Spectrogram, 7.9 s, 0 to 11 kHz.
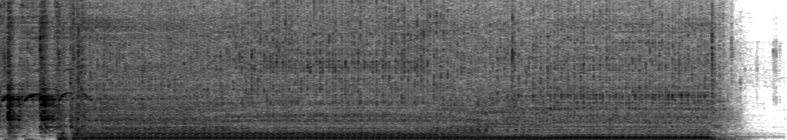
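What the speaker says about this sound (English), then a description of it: "So let's start the bike and see what it sounds like." A Honda Rebel 1100 motorcycle, unstarted for about a week, cranks briefly, then catches and settles into a loud, steady, close-up idle with a deep, throbbing rumble that runs for several seconds before cutting off abruptly.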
